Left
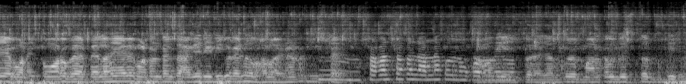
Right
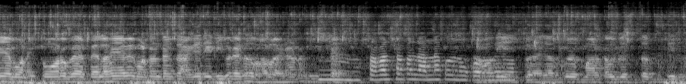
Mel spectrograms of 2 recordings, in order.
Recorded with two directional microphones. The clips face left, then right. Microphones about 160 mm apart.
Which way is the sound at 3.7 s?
Centre (ahead or behind).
